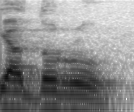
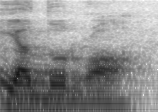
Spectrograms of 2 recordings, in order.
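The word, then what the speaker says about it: يَضُرَّ: Di sini sering kita dengar anak-anak yang pemula bukan yadurrah dibacanya tapi yadurru. Nah, yang betulkan yadurrah. Oh, karena pengaruh dad ro dan lafaz jalalah.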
